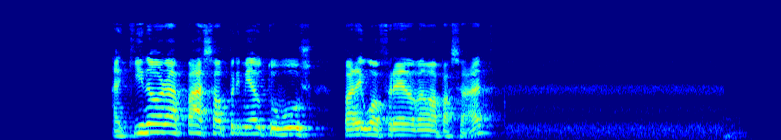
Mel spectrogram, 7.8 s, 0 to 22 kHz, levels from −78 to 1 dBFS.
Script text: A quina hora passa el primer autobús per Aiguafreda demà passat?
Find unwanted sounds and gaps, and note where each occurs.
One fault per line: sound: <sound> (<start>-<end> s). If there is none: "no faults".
no faults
